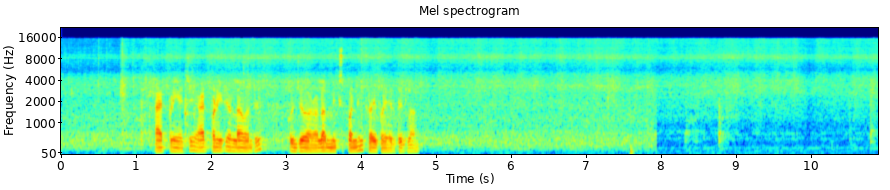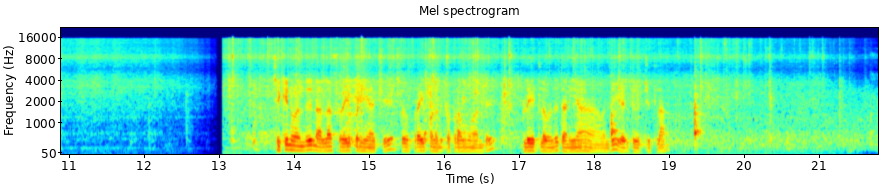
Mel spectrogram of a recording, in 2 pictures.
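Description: A wooden spatula scrapes and stirs food in a frying pan.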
